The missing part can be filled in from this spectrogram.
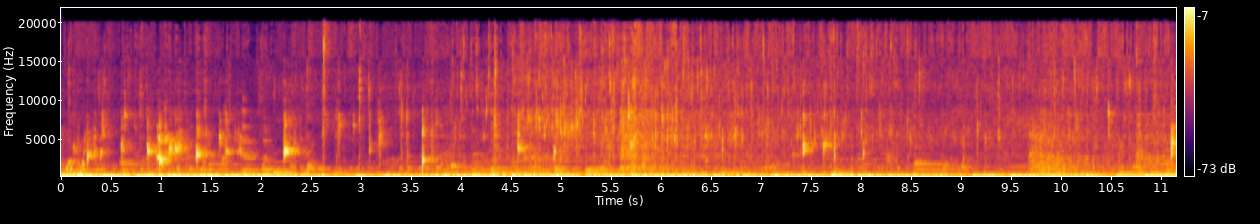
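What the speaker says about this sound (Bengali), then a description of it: "এখন এই তেলের মধ্যেই বড়াটা ভেজে ফেলবো।" Small lentil fritters fry in hot oil in a home kitchen, giving a continuous, fairly quiet crackling sizzle with a steady low hum beneath and a few sharper pops.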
